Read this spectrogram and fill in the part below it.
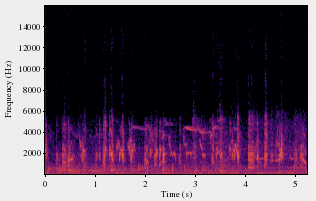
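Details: Caged budgerigars in a colony, a flock chorus of quick chirps, warbles and rising whistles overlapping continuously, with soft low background noise.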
